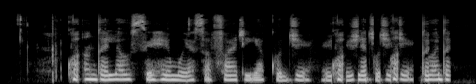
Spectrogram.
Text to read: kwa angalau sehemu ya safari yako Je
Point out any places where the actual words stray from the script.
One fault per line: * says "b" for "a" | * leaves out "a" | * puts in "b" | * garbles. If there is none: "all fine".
* garbles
